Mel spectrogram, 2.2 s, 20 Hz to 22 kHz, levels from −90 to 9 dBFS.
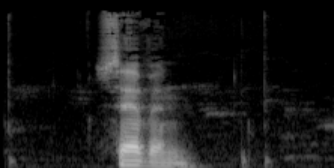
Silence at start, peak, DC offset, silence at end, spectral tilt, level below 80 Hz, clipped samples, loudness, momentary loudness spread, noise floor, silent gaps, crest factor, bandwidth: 0.65 s; -6 dBFS; under 0.1%; 1 s; -5 dB/octave; -54 dBFS; under 0.1%; -22 LUFS; 24 LU; -67 dBFS; none; 22 dB; 16.5 kHz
